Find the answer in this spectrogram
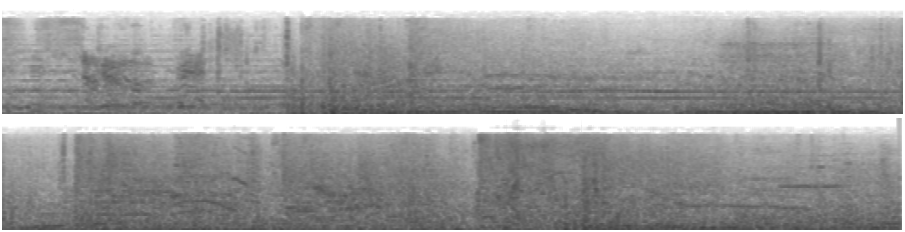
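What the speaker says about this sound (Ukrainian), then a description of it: "торпеда, яку зачепив Дрейк, неймовірно вчасно вибухає та створює драматичний момент" An underwater torpedo explosion in the action-adventure game Uncharted: Drake's Fortune, a sudden loud boom that opens into a sustained, dense rumble and crashing wash, followed by further heavy bursts and debris noise.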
